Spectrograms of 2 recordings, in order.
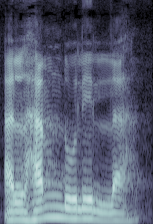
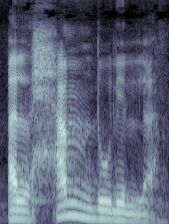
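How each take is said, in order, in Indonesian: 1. Bunyi h ringan, seperti hembusan napas biasa. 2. Bunyi h keras dari tenggorokan. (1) "sering ha di sini berubah menjadi ha" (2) "Yang benar adalah alhamdulillah"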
